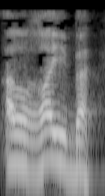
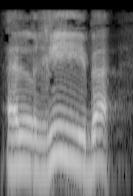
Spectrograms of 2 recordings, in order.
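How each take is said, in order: First: The first vowel is the diphthong 'ay'. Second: The first vowel is a long 'ee'. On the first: It means absence, the opposite of presence. The speaker calls it wrong. "وبعض أحبابنا يقول الغيبة خطأ لغوي" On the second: It means backbiting. The speaker calls it right. "والنطق الصحيح كما تعلم أنت الغيبة"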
